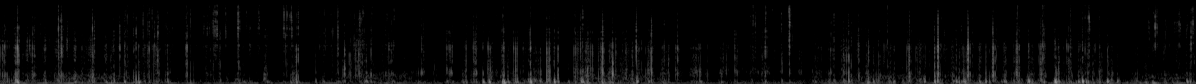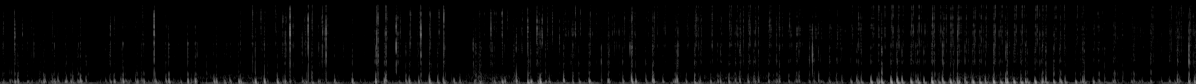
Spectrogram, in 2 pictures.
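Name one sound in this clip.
Fingers tap and crinkle a small plastic object close to a microphone, with crisp rapid clicks.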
